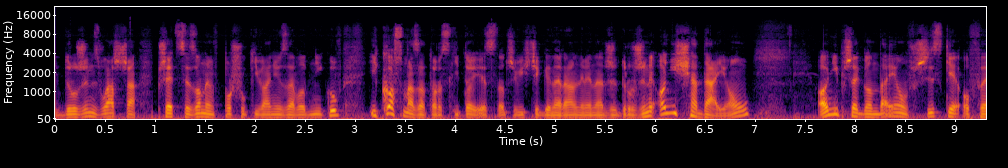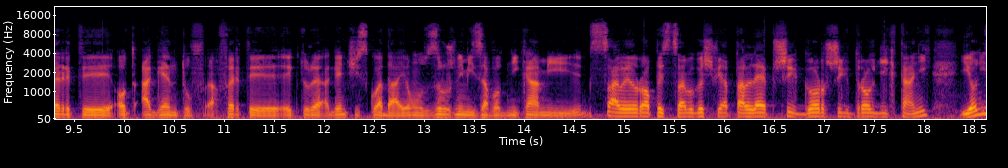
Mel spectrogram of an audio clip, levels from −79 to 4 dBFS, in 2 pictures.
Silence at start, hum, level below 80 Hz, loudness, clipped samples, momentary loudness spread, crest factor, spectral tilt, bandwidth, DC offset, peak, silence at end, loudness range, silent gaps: 0 s; none; -38 dBFS; -20 LUFS; under 0.1%; 7 LU; 20 dB; -5.5 dB/octave; 13 kHz; under 0.1%; 0 dBFS; 0 s; 2 LU; none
